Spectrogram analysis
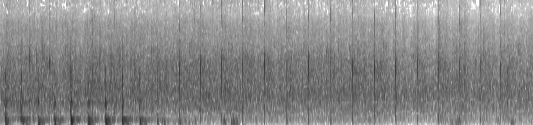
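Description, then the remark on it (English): A sizeable standing audience gives a sustained, enthusiastic ovation for a pastor, a dense steady wash of clapping with sharper individual claps popping out, lasting the whole stretch without fading and with no talking over it. “So on this note, I'm going to request that we all stand up and join me in giving a very deserving round of applause”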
